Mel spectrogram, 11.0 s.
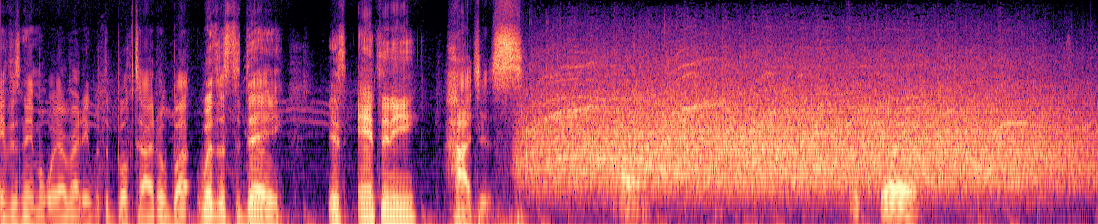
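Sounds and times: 
speech: 0:00.0 - 0:05.4, 0:06.2 - 0:06.6, 0:08.5 - 0:09.3
audience applause: 0:05.2 - 0:10.9.

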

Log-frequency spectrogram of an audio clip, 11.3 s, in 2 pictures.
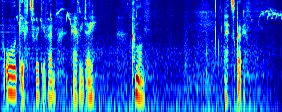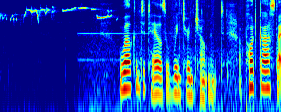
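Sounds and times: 
European Robin song: 0:00.0 - 0:02.0, 0:05.0 - 0:09.2
speech: 0:00.0 - 0:02.0, 0:02.6 - 0:03.0, 0:04.5 - 0:05.0, 0:08.0 - 0:11.2.

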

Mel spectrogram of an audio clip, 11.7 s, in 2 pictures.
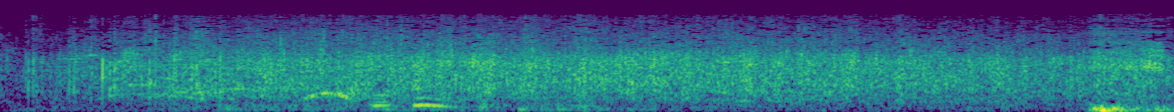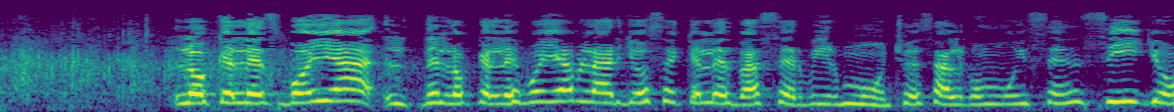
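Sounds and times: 
crowd applause: 0:00.0 - 0:07.8
speech: 0:01.9 - 0:02.8, 0:06.8 - 0:11.7.

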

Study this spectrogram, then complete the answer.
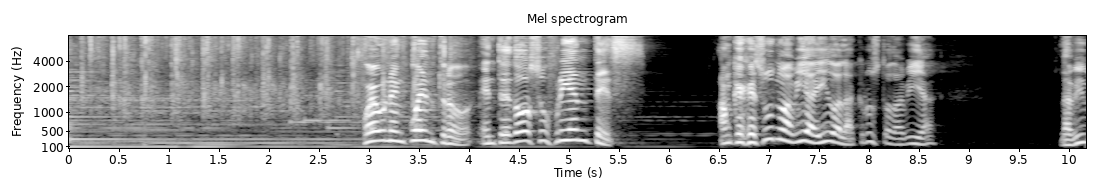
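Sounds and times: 
audience applause: 0:00.0 - 0:04.1
sustained low hum of an organ or keyboard chord: 0:00.0 - 0:06.9
speech: 0:02.9 - 0:05.8, 0:06.5 - 0:08.8, 0:09.9 - 0:10.1.

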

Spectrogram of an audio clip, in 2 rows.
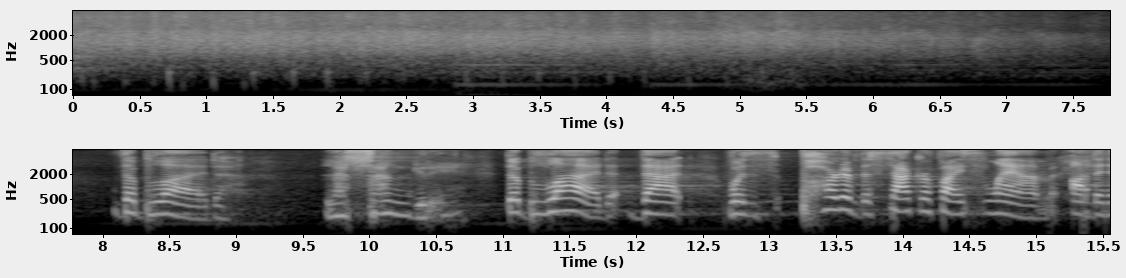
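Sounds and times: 
audience applause: 0:00.0 - 0:07.5
speech: 0:08.2 - 0:09.1, 0:09.7 - 0:15.5.

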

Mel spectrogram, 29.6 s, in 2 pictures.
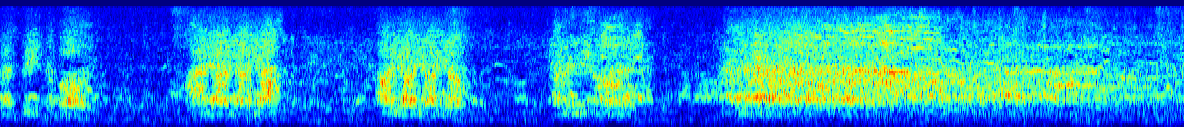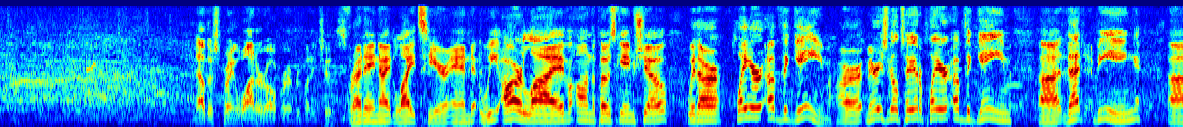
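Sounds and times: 
football team chanting after a win: 0:00.0 - 0:01.2, 0:02.2 - 0:03.6, 0:04.7 - 0:06.0, 0:06.8 - 0:11.0
football team cheering and shouting after a win: 0:02.2 - 0:03.8, 0:04.6 - 0:17.2
speech: 0:17.3 - 0:29.5.

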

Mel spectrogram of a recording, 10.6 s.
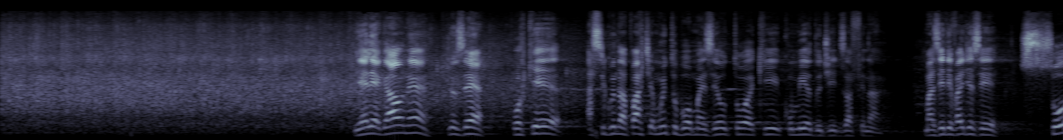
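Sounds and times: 
audience applause: 0:00.0 - 0:06.2
speech: 0:03.5 - 0:10.6.

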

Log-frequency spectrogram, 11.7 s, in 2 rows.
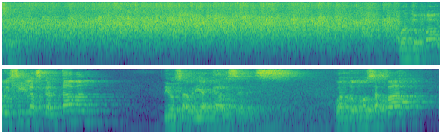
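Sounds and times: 
audience applause: 0:00.0 - 0:05.4
speech: 0:00.1 - 0:00.4, 0:05.3 - 0:07.3, 0:08.0 - 0:09.7, 0:10.3 - 0:11.6.

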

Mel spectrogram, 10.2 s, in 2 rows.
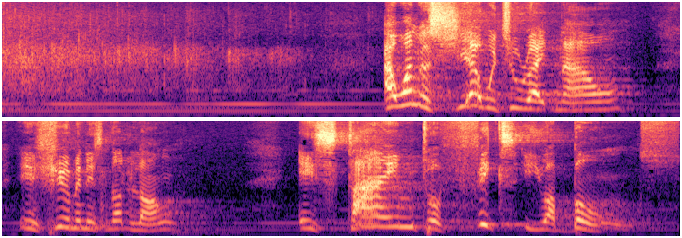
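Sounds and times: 
audience clapping hands: 0:00.0 - 0:02.9
speech: 0:02.9 - 0:06.5, 0:07.3 - 0:10.1.

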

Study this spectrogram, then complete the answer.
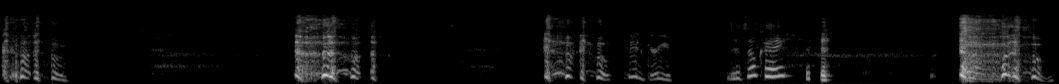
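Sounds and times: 
harsh coughing fit: 0:00.0 - 0:00.7, 0:02.9 - 0:04.0, 0:05.4 - 0:06.2, 0:09.6 - 0:10.5
speech: 0:06.7 - 0:08.4.

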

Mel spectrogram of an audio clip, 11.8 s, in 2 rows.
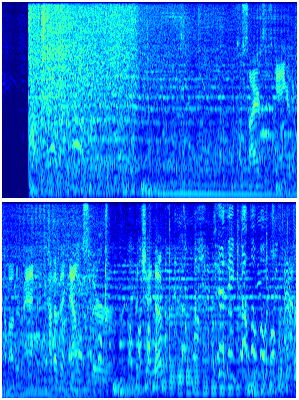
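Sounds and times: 
explosion: 0:00.6 - 0:03.4
laughter: 0:04.7 - 0:11.7
speech: 0:05.0 - 0:11.7.

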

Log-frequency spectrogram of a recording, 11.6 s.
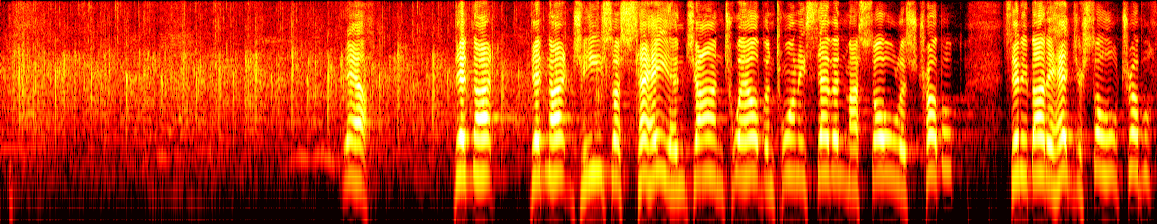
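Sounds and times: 
audience clapping hands: 0:00.0 - 0:06.7
speech: 0:03.4 - 0:03.8, 0:04.5 - 0:11.5.

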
